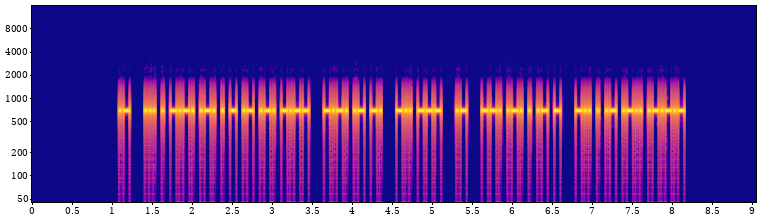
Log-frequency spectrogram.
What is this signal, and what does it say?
Morse code, heard as a keyed tone, about 45 wpm, 700 Hz. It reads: A SECRETARY CAN DO A GREAT DEAL.
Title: Sentences from Top 1300 Words 45wpm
